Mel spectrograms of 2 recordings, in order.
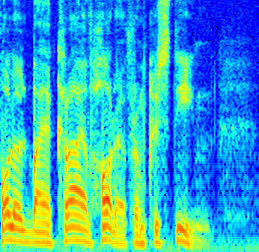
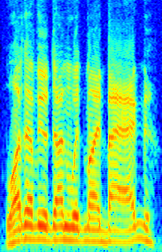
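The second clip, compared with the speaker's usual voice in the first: higher and louder, grating; grating metallic voice; 8 semitones higher, 9 dB louder than usual. Acted. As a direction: spit it out like metal. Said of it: "grated out these metallic syllables".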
